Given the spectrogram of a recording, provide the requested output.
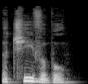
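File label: "achievable", British English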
